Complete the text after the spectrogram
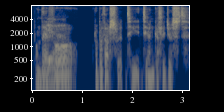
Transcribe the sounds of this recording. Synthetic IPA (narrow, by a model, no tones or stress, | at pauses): ɔndɛvɔ | rʊbɛθarswɨdtʰitʰiːaŋɡaɬid͡ʒəst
